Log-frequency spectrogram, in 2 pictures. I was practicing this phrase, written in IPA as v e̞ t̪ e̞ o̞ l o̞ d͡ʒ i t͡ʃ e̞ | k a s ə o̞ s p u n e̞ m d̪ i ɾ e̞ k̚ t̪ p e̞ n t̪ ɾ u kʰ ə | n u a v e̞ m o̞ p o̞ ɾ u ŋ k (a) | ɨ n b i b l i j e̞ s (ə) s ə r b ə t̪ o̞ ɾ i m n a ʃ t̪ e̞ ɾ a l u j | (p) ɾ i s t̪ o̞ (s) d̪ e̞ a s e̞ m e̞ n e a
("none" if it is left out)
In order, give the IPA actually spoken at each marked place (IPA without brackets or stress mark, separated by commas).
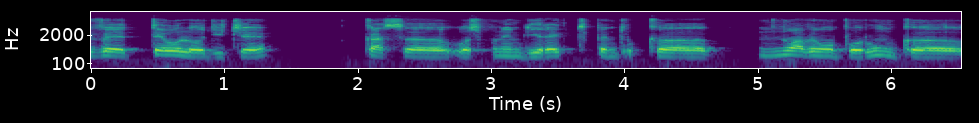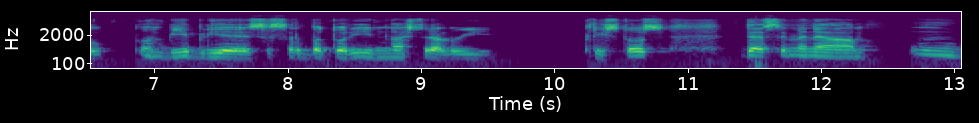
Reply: ə, ə, k, s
